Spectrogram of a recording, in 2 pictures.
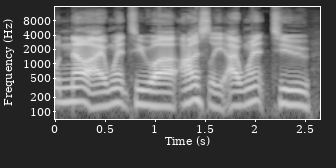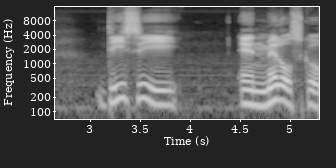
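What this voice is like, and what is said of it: Usual voice. Nothing is said of it.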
